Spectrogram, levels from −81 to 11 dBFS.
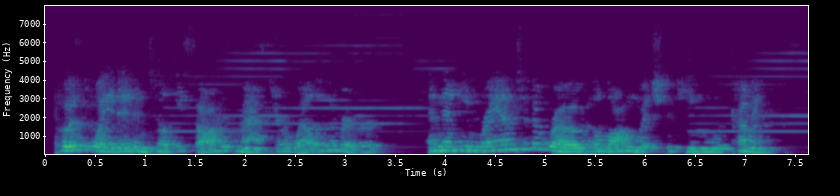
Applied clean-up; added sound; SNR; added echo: classical method WPE with log-MMSE.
